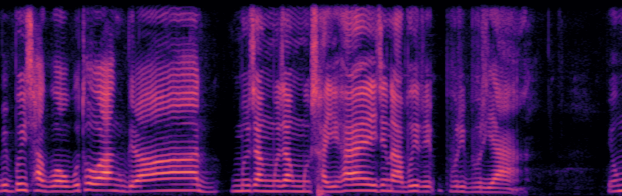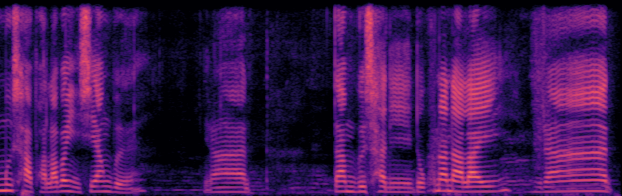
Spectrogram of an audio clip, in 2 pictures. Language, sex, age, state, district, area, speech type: Bodo, female, 60+, Assam, Udalguri, rural, spontaneous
